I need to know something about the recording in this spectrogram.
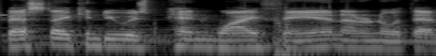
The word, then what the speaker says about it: Pen y Fan: Oh, it's pronounced penny fan.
